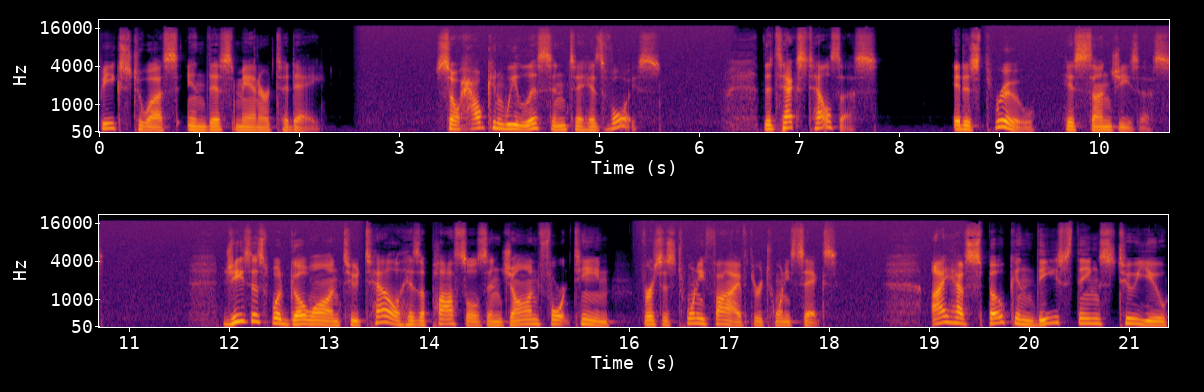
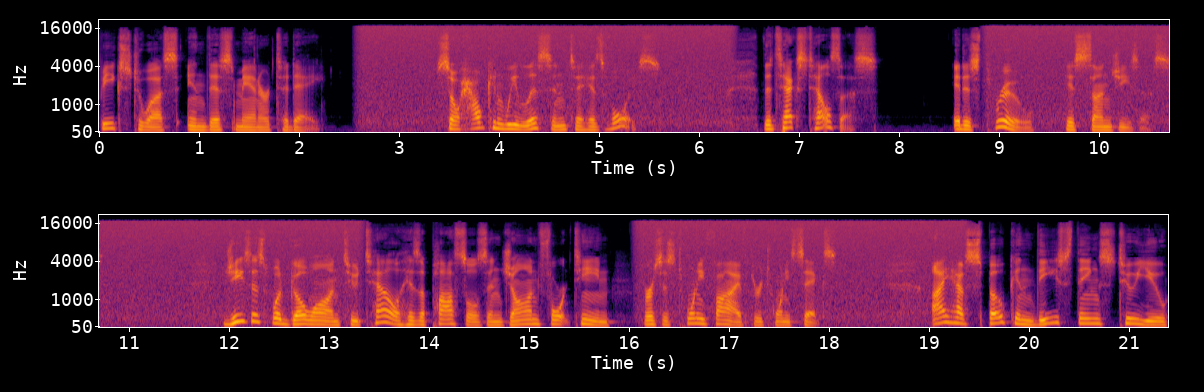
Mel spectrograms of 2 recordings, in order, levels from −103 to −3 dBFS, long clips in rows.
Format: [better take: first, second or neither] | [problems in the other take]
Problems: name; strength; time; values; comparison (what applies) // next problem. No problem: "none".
first | hiss; loud; from 2.5 to 6.5 s, from 9 to 13 s and from 16 to 19 s; 9 dB below the speech; faint in the first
